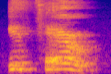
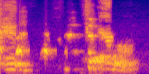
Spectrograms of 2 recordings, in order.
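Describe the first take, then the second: First: Said in the usual way. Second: Laughing. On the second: Real, not acted. Laughing at his own car.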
